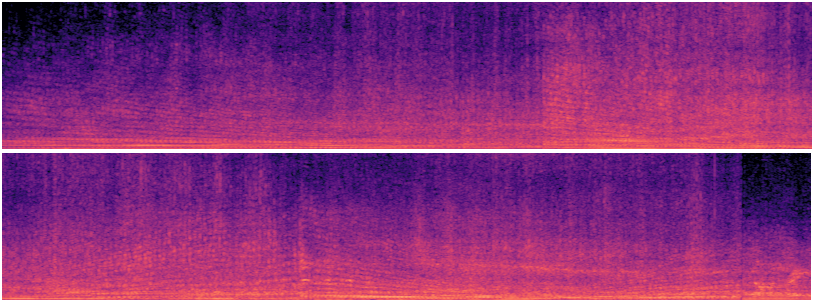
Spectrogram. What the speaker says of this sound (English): they gave us a flyby. They flew down the main straight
